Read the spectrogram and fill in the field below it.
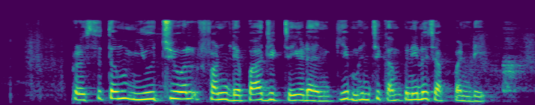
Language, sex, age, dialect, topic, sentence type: Telugu, male, 25-30, Utterandhra, banking, question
